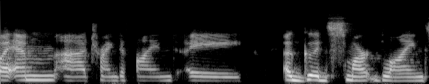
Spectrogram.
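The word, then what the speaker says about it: Phyn: yeah um and it's a device called fin it's spelled p-h-y-n and it's just it's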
